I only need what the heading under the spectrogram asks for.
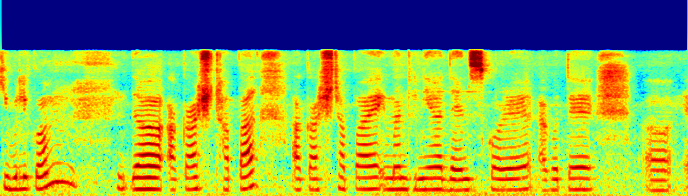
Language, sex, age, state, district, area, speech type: Assamese, female, 18-30, Assam, Kamrup Metropolitan, urban, spontaneous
